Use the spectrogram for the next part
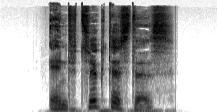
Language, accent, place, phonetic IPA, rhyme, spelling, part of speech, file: German, Germany, Berlin, [ɛntˈt͡sʏktəstəs], -ʏktəstəs, entzücktestes, adjective, De-entzücktestes.ogg
- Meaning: strong/mixed nominative/accusative neuter singular superlative degree of entzückt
